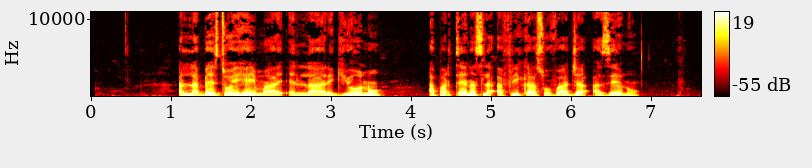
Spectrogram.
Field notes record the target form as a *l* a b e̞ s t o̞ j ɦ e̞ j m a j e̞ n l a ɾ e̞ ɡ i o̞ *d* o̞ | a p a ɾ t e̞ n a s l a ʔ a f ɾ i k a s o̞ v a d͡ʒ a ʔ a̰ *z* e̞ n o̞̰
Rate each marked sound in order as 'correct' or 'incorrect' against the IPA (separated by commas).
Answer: incorrect, incorrect, correct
